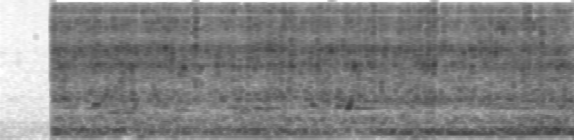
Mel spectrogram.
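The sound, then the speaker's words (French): A heavy, loud stream of liquid gushes without pause after a brief silence, like a mammoth urinating, steady for nearly three seconds with no voices. “Mais pipi de mammouth, c'est autre chose. Vous voyez bien, enfin, vous entendez, là, vous faites la distinction, quoi.”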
